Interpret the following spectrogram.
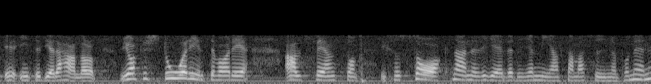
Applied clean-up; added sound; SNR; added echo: none; none; none; none.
